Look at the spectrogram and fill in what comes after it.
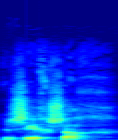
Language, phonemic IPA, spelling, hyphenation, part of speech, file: Dutch, /ˈzɪx.zɑx/, zigzag, zig‧zag, noun, Nl-zigzag.ogg
- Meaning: zigzag (line in a sawtooth pattern)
